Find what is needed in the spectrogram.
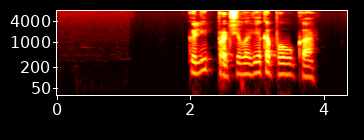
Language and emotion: Russian, neutral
